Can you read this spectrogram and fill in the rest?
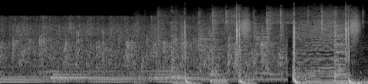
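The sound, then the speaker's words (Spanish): A crowd gives a strong round of applause to the King, a dense continuous patter of many hands clapping, while sustained keyboard chords and a low bass line play underneath. “Porque no le dan fuerte aplauso al Rey?”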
